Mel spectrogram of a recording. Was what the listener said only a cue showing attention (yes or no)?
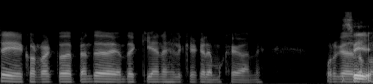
yes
